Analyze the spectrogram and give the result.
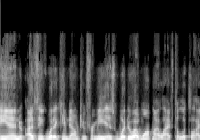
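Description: A man with an American accent speaks at a moderate pace, fairly low in pitch with ordinary pitch variation. It is a plain, everyday voice, set against a quiet background. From Oklahoma, small town. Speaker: real estate investor and coach. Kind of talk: interview.

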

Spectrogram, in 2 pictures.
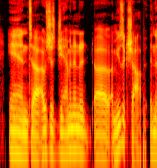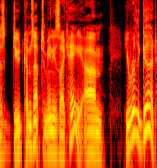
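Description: An unremarkable speaking voice from a man, fairly low in pitch, with ordinary pitch variation and a fairly quick pace, on a very clean recording with a silent background. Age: 30s. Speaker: online business coach. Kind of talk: interview.

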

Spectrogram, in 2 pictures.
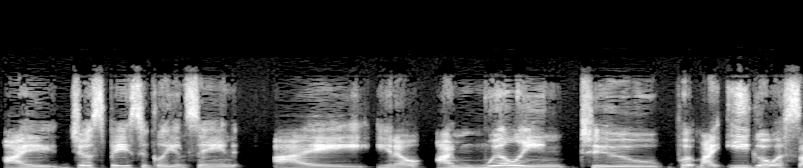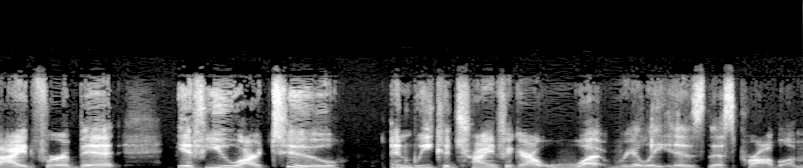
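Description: A woman's fairly low-pitched, unremarkable speaking voice at a fairly slow pace, with ordinary pitch variation. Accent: American. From Spain (American missionary family). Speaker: marketing agency CEO. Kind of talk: interview conversation.

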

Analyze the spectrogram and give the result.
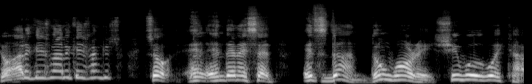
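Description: Speaking with an Italian accent, a man with a high, dark and mellow voice makes very wide pitch swings and big swings in loudness. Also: moderate pace. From Italy, Rome. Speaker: religious leader. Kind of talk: interview. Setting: temple.

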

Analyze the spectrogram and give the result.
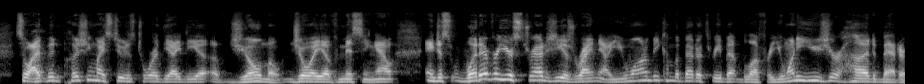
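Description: A man talks very fast in a fairly high, somewhat breathy voice with an animated tone. His intonation is lively, and the background is quiet. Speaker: poker coach and podcast host. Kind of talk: interview.

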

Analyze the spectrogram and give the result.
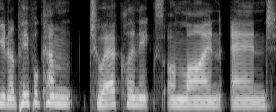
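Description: A woman with an Australian accent speaks at a fairly low pitch. The sound is dry and close with no echo, over a quiet background. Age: 50s. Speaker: holistic health practitioner. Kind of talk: interview. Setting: remote call.

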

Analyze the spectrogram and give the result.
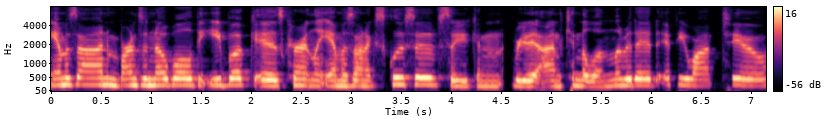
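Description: The speaker is a woman with a fairly high pitch. She has an unremarkable speaking voice. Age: 20s. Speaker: novelist. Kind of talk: interview.

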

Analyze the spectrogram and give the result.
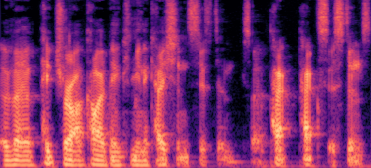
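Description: A man talks very fast in a British accent. The recording is very clean, with a silent background. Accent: British, with a noticeable. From UK. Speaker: network technical account manager. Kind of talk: casual interview. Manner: hesitant, repeats words.

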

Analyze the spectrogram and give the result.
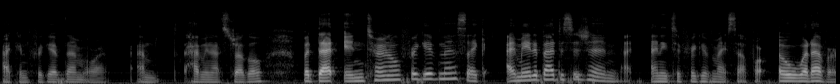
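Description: With music playing behind her, a woman with a very deep, low pitch speaks in very wide pitch swings and big swings in loudness. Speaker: podcast host. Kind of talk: casual interview.

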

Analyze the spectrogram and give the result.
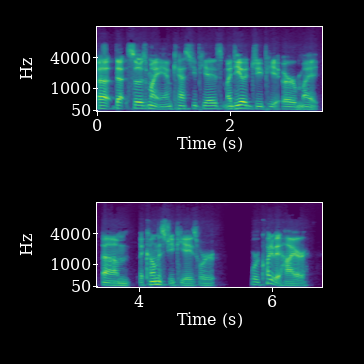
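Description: A man's normal speaking voice, medium-pitched with an American accent, at a fairly quick pace with lively intonation, dry and close with no echo over a quiet background. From Southeast Texas. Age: 30s. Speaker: medical student, army veteran. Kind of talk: interview.

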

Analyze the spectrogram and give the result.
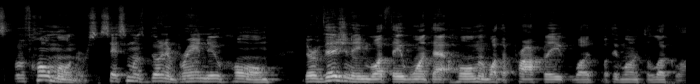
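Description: A man speaks at a medium pitch with an American accent and ordinary pitch variation. He has an unremarkable speaking voice. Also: big swings in loudness. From West Virginia. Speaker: county extension agent. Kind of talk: educational interview. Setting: studio, sharing a mic with host.

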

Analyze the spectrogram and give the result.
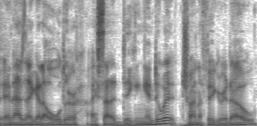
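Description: A man with an American accent and a normal speaking voice, fairly low in pitch with ordinary pitch variation, at a fairly quick pace. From Taunton, Massachusetts. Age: 30s. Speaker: plumbing business owner and house flipper. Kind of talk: casual interview chat.

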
